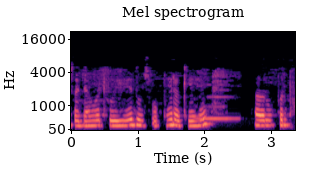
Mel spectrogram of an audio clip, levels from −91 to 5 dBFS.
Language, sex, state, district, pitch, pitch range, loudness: Hindi, female, Maharashtra, Nagpur, 210 Hz, 200-225 Hz, -24 LUFS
